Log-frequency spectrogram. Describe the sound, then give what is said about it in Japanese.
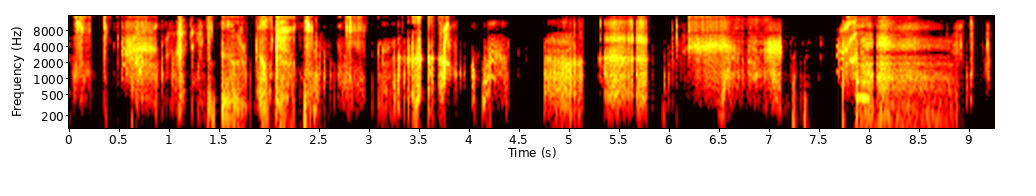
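Wet licking and mouth noises: many short smacking, crunch-like bursts in an irregular rhythm, moderately loud and separated by brief silences, with no talk. “舐めちゃいますね。おいしいです。”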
